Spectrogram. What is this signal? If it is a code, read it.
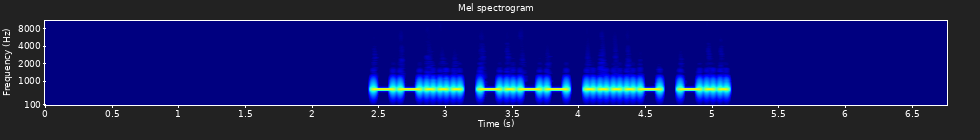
Morse code, heard as a keyed tone, about 23 wpm, 700 Hz. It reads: 7Y4D
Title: Speed-Racing - Four Letter-Number Combinations - 20wpm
